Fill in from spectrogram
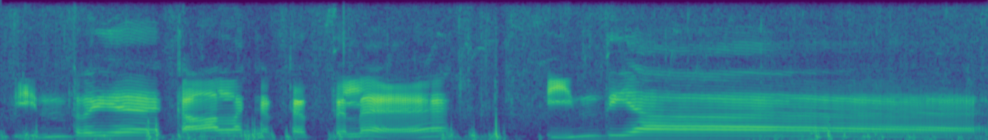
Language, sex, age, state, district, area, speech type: Tamil, male, 45-60, Tamil Nadu, Pudukkottai, rural, spontaneous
